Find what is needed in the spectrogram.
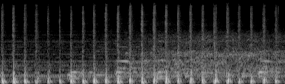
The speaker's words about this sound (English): Police helicopter.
